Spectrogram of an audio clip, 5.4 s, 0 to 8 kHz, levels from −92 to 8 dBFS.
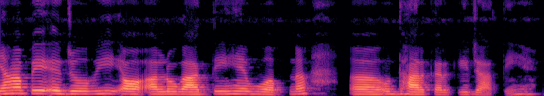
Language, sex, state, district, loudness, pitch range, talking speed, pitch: Hindi, female, Haryana, Rohtak, -19 LUFS, 195-225 Hz, 175 wpm, 205 Hz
